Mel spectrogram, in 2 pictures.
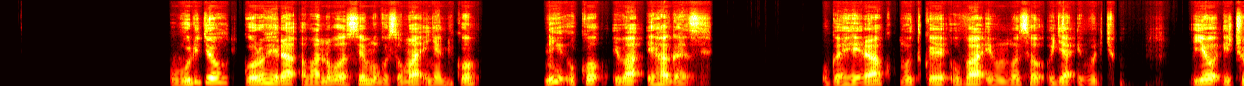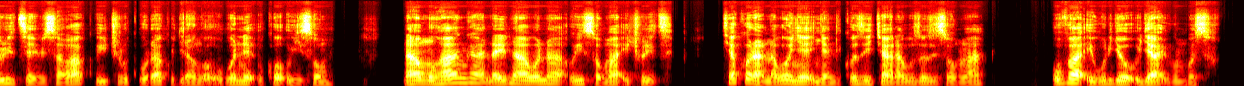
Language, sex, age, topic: Kinyarwanda, male, 18-24, education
